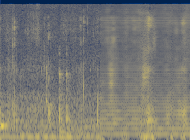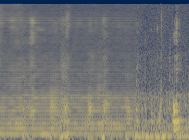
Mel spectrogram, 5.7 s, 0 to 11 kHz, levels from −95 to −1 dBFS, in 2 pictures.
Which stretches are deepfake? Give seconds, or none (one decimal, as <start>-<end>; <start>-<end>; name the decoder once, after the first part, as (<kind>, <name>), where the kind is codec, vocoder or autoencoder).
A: 1.5-4.9 (vocoder, Vocos)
